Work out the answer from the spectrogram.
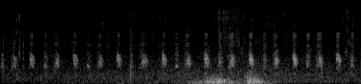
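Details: Chukar partridge uttering an even series of short clucking notes, nearly four per second, with two low thuds near the middle.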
